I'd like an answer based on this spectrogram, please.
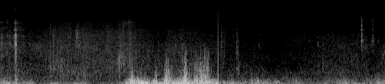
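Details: Blustery mountain wind and rustling footsteps on a hunting trek in the remote South Island wilderness of New Zealand, with a louder burst of movement midway; no animal voices.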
